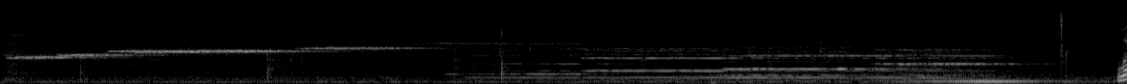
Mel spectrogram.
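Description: A melodic whistled theme for The Whistler radio mystery program, sponsored by Signal Oil, heard alone as a clear rising then falling tune of sustained notes over a low hum, ending with a sharp click.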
